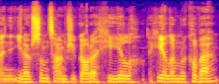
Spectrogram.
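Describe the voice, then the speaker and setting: A man with a Scouse accent talks in a fairly high pitch with ordinary pitch variation. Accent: Scouse, slightly posher from Formby. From Liverpool, England (Aintree, later Formby). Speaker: motivational guest, former Marine and pilot. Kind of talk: radio interview. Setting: radio studio. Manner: halting, many fillers.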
